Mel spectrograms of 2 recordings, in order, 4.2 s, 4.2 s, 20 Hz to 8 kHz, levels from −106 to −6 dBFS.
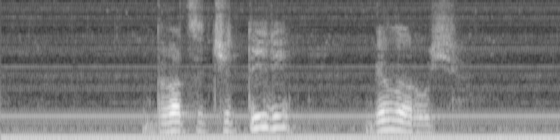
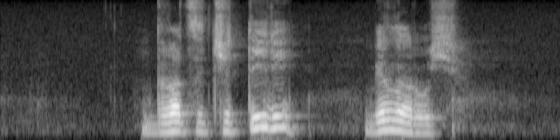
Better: second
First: background sound (Engine); 4 dB below the speech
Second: none

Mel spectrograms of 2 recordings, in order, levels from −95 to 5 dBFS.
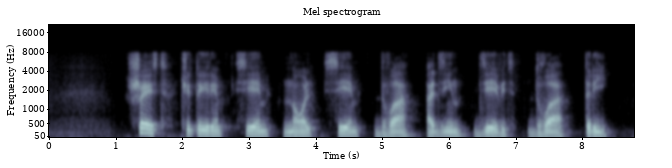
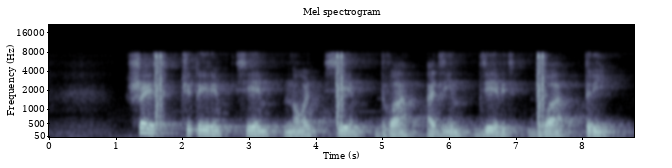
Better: first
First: none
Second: background sound (Camera); 7 dB below the speech // room echo; dies away in 1 s

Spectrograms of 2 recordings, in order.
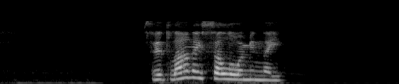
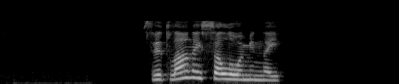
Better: second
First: room echo; dies away in 0.3 s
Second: none

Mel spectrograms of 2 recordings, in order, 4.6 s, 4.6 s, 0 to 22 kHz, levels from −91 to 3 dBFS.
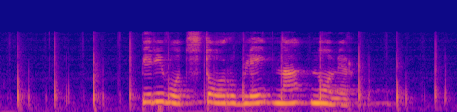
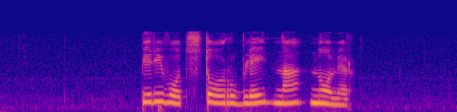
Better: second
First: background sound (Run); 14 dB below the speech // room echo; dies away in 1 s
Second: none

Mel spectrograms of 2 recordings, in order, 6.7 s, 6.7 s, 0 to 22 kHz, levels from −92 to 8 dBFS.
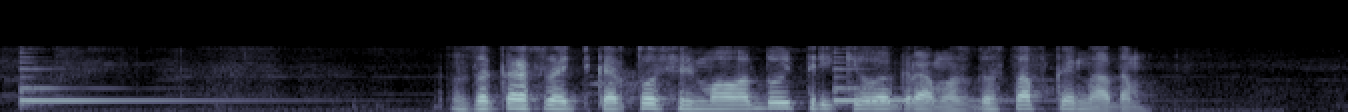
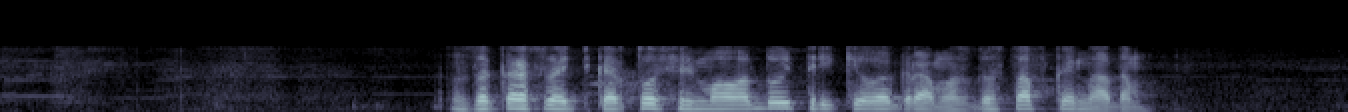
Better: second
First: background sound (Plucked string instrument); 11 dB below the speech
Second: none

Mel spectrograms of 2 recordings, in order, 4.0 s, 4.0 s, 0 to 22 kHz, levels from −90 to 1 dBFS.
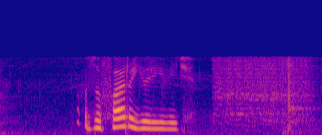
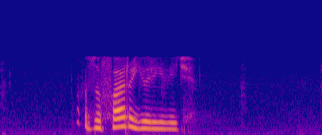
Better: second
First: background sound (Thump, thud / Bicycle + Drill); 19 dB below the speech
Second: none

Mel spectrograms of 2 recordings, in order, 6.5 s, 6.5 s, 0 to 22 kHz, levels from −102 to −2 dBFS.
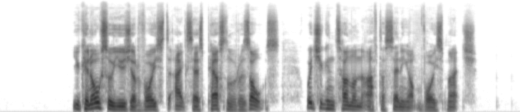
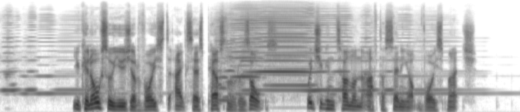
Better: first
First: none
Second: background sound (Harmonica); 10 dB below the speech

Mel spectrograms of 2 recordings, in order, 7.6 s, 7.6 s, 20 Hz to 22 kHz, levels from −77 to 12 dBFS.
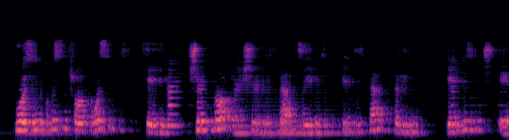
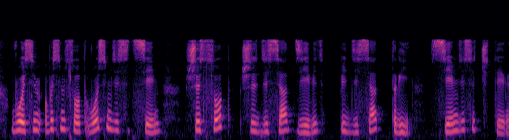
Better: second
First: noise reduction (neural mask model DeepFilterNet 3)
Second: none

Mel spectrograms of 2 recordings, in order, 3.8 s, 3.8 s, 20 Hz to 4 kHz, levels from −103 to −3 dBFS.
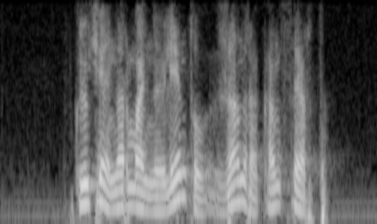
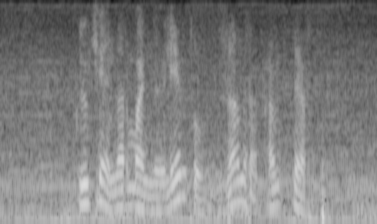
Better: first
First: none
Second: background sound (Engine / Boat, Water vehicle); 5 dB below the speech

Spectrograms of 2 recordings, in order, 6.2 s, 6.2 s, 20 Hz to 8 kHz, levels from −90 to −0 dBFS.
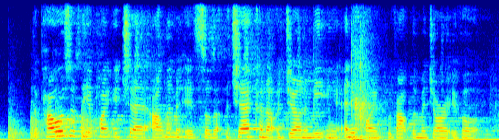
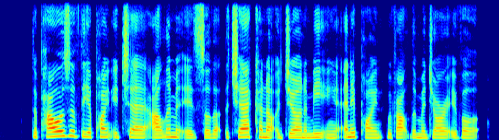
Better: second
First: background sound (Knock); 7 dB below the speech // room echo; dies away in 1.9 s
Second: none

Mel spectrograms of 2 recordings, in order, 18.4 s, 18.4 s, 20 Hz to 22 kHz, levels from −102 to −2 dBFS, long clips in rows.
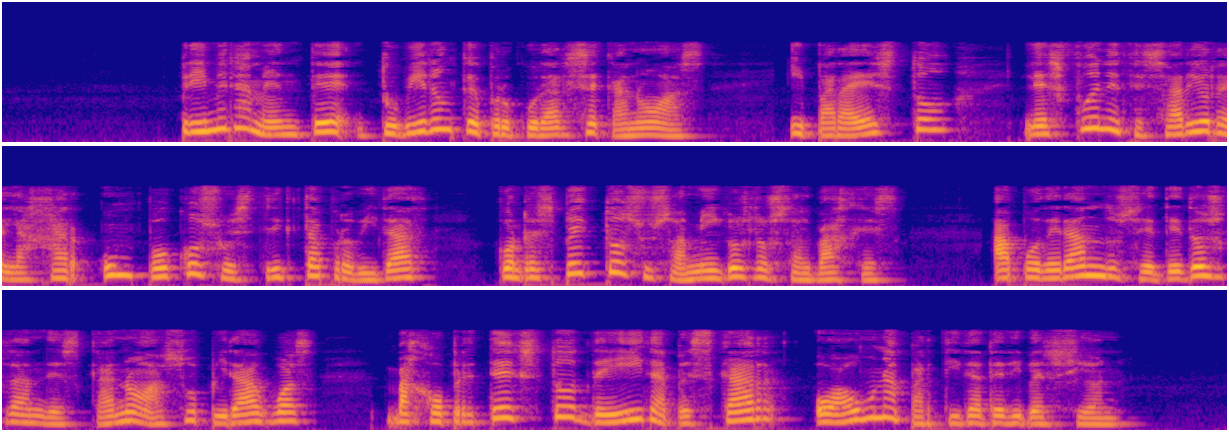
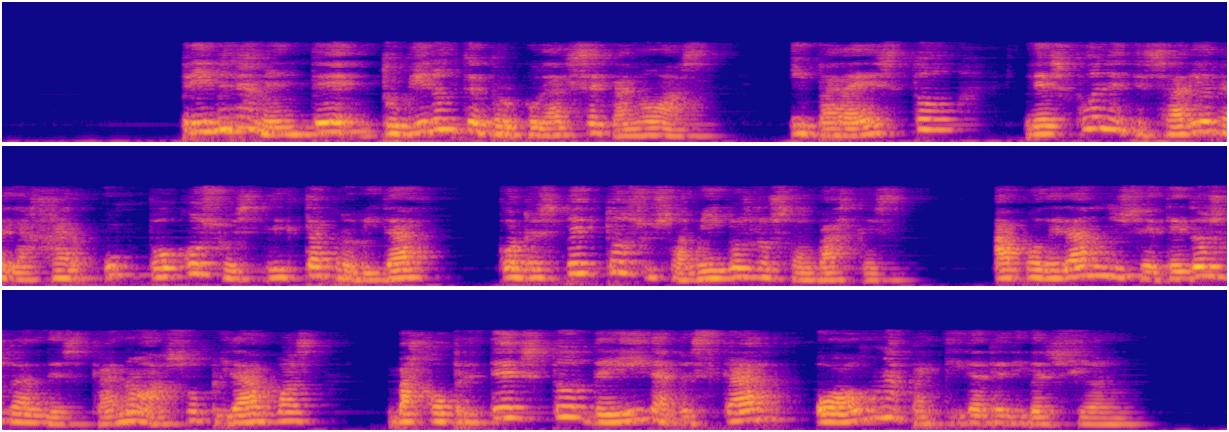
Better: first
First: none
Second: noise reduction (neural mask model DeepFilterNet 3)

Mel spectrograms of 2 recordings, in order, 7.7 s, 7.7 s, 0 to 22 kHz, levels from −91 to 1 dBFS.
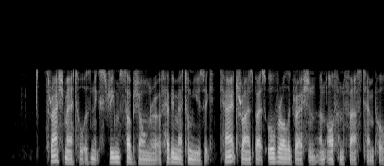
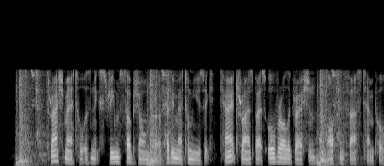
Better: first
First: none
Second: background sound (Squeak / Wood); 8 dB below the speech

